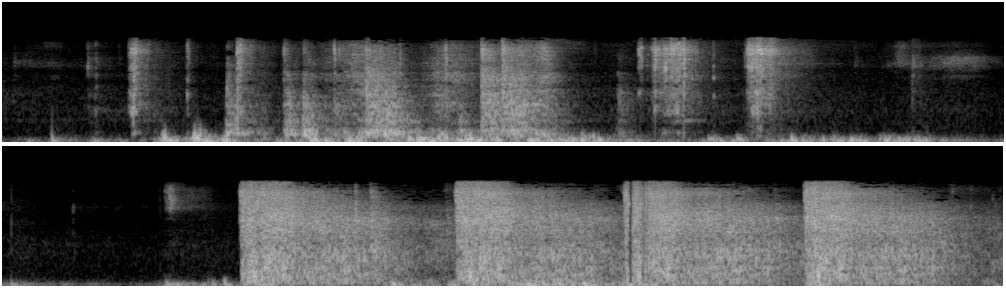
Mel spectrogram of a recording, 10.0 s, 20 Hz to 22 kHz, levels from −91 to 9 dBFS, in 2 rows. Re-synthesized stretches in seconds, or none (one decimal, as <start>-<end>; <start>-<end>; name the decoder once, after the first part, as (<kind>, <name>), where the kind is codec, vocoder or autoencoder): none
